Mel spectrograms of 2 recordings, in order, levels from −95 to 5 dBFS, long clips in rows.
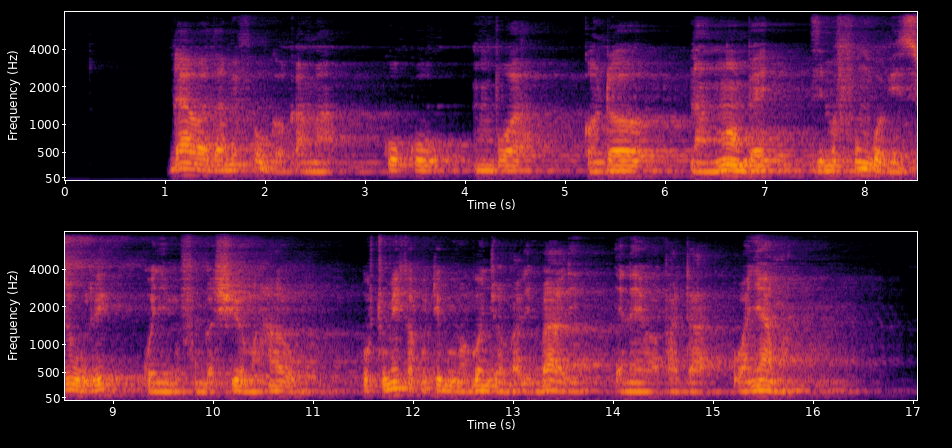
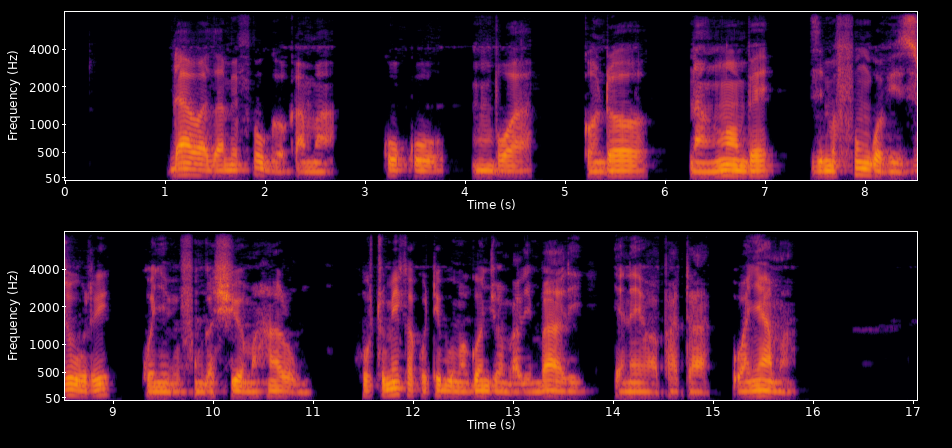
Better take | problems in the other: second | room echo; dies away in 2.1 s

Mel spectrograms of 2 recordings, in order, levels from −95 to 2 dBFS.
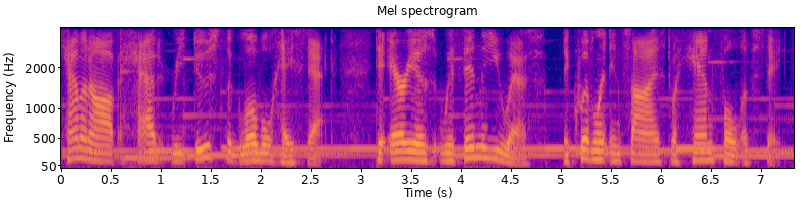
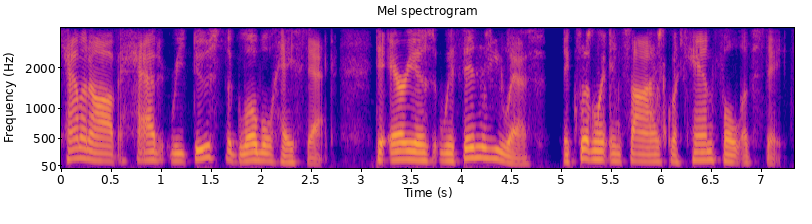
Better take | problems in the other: first | noise reduction (neural mask model Resemble Enhance denoiser)

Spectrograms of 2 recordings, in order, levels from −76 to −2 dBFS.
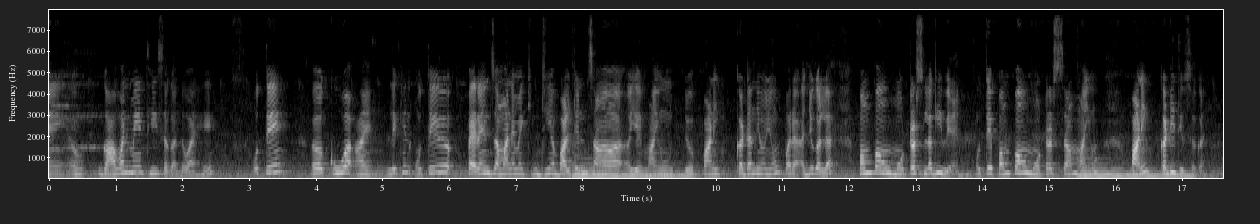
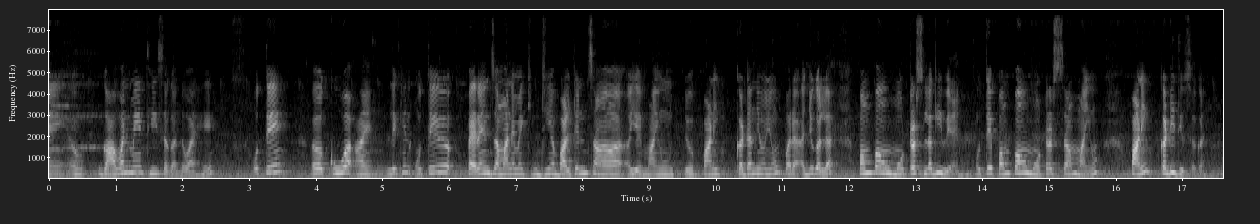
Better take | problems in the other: second | background sound (Electric guitar / Strum); 1 dB below the speech

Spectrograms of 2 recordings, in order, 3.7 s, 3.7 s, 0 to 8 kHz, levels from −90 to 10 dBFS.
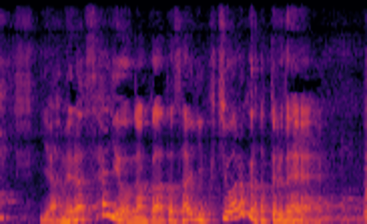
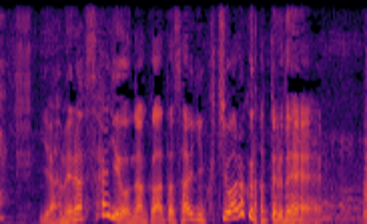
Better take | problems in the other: second | room echo; dies away in 0.5 s

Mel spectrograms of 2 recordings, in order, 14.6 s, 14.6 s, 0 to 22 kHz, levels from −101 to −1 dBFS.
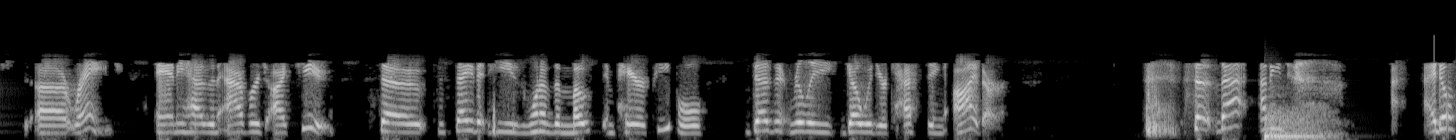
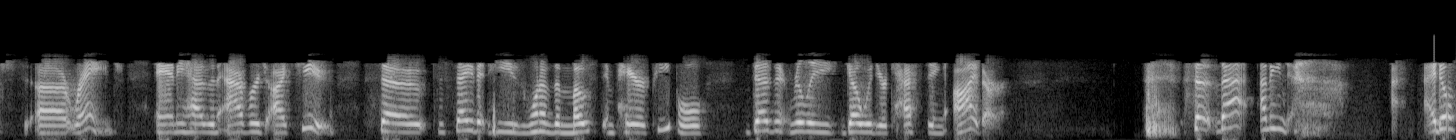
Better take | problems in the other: second | noise reduction (classical method spectral subtraction)

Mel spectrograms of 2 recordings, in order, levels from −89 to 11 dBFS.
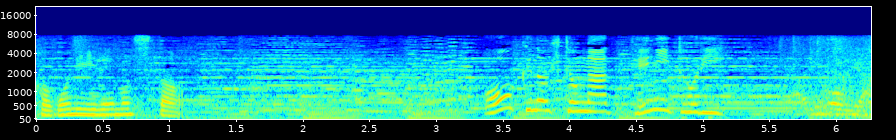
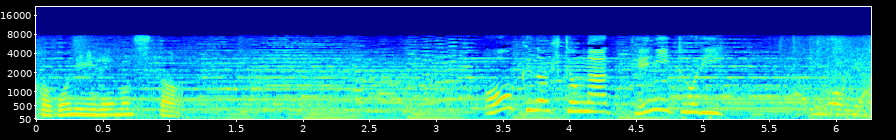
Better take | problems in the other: first | background sound (Wind instrument, woodwind instrument); 12 dB below the speech

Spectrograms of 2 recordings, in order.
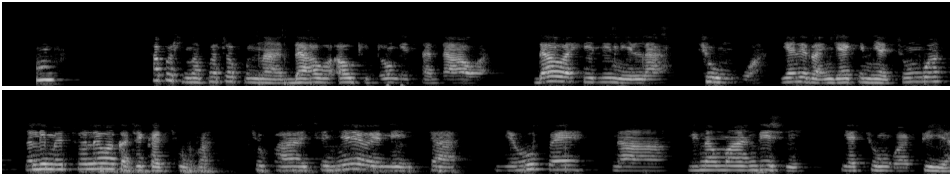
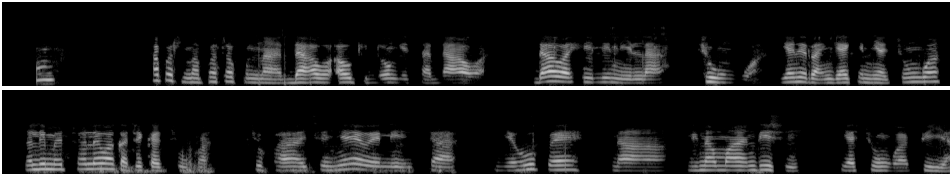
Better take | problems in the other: second | background sound (Whoosh, swoosh, swish); 20 dB below the speech // room echo; dies away in 0.2 s

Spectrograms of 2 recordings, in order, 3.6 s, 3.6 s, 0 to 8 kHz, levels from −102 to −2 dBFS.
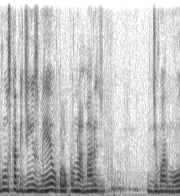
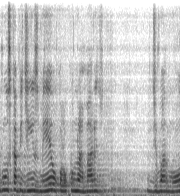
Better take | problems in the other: first | room echo; dies away in 2.4 s

